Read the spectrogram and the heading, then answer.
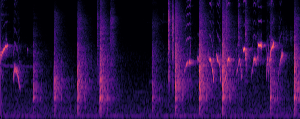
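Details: White-rumped shama from Aceh in full, vigorous song: harsh, rasping notes at first, then a fast medley of bright whistles and twittering slurs, over a faint low electrical hum.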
